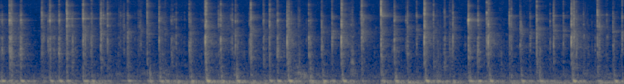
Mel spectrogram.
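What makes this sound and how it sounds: Rapid typing on a full-size black plastic keyboard with hollow keys, struck with long natural nails and fingertips. A fast, uneven stream of short, bright clicking taps rides over a steady low hum.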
